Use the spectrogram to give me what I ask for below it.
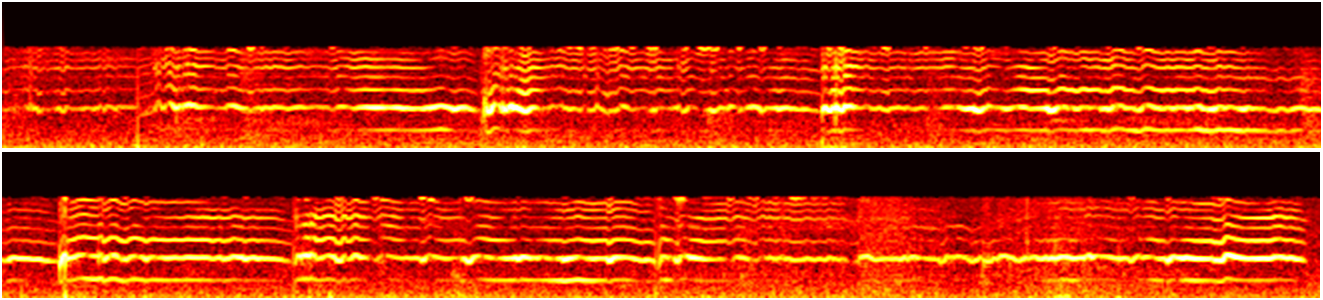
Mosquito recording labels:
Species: mosquito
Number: one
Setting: cup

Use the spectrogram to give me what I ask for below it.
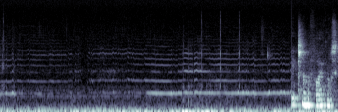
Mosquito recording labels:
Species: Culex quinquefasciatus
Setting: cup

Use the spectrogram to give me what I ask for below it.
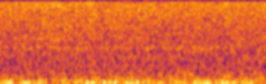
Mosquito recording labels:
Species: Anopheles gambiae s.s.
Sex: female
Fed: unfed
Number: one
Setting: insect culture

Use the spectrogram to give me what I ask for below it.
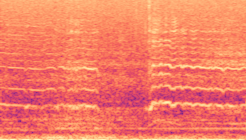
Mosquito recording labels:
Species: Culex pipiens complex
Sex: female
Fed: unfed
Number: one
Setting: cup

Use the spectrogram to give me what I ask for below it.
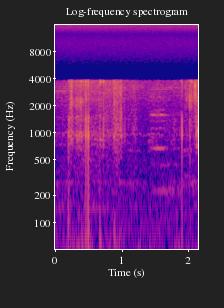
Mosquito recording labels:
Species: mosquito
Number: one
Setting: cup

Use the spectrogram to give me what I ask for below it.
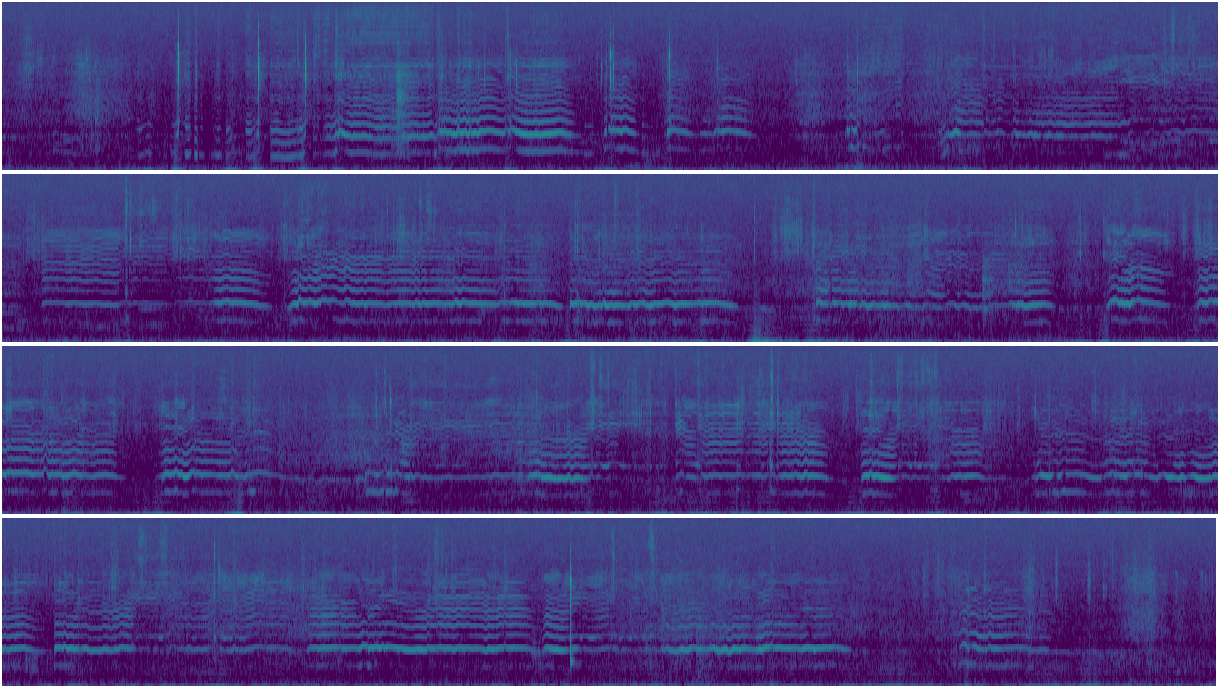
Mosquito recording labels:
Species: Anopheles maculipalpis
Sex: female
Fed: blood-fed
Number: one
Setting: cup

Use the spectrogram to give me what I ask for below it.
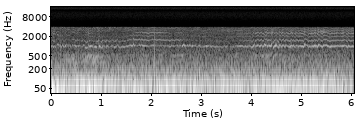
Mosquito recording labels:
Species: Anopheles harrisoni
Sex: female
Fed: blood-fed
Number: one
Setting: cup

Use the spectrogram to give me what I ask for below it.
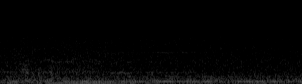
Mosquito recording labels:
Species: Anopheles gambiae s.s.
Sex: female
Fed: unfed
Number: one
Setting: insect culture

